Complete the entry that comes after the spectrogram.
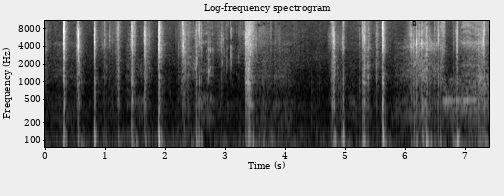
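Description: Fingertips scratch and grip an inflated, hollow basketball with a pebbled composite leather cover, close to the mic. It makes a run of sharp, dry scratchy clicks and crinkly rasps with bright edges, over a soft low thud from the hollow ball. Brief rustling grips fill the gaps between the clicks.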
